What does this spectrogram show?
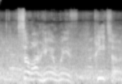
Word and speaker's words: Petter: So I'm here with Peter. Is it Peter or Peter? It's Petter. Petter. So with the Swedish pronunciation.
